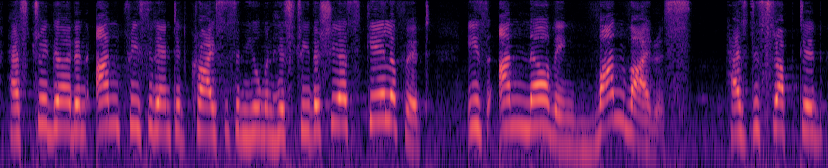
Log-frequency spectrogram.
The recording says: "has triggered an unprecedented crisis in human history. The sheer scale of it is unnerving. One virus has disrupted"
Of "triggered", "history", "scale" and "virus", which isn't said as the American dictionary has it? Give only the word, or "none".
none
